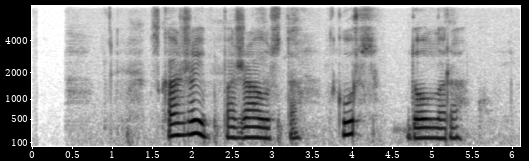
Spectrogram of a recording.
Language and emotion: Russian, sad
